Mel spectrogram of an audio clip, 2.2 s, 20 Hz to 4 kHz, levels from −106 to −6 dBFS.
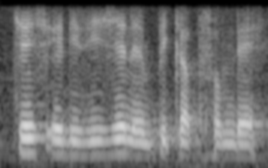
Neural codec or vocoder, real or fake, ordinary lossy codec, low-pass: none; real; none; 3.6 kHz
